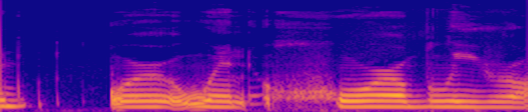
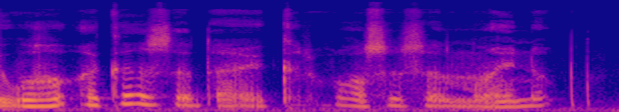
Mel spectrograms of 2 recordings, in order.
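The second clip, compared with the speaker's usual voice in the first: whispered aside; 2 semitones higher, 8 dB quieter than usual. Real, not acted. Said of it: "whispered aside".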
